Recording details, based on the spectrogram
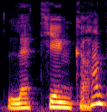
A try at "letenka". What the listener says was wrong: But the first one is not softened.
